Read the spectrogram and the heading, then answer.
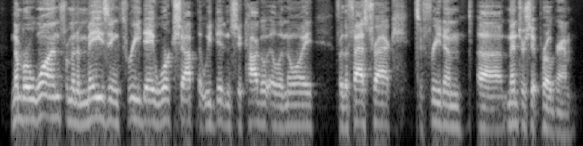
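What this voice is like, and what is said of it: Strained, partly lost voice. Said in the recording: “forgive my voice today. My voice is a little bit gone.”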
